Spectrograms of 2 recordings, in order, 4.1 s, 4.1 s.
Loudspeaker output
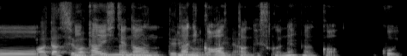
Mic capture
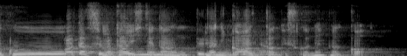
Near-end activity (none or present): none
